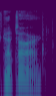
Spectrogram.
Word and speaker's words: Qatar: Katar is not pronounced cutter. It's pronounced Qatar. Qatar. Qatar. Katar. Katar. No, it's pronounced cutter. There's no vowels. If you pronounce it in Arabic, it would sound mostly like cutter.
